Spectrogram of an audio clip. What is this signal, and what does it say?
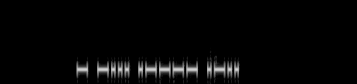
Morse code, heard as a keyed tone, about 36 wpm, 700 Hz. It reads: TB1L
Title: DXCC-100 Call Signs - 4 Characters - 35wpm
